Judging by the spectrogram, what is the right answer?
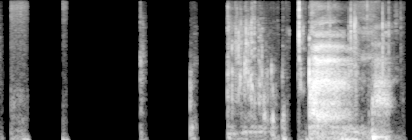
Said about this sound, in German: Und ich trinke, ich trinke jetzt gleich einen Schluck Wasser. Also wenn es jetzt laut ist, das ist immer absichtlich. Das sind unsere ähm, ASMR-Laute.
